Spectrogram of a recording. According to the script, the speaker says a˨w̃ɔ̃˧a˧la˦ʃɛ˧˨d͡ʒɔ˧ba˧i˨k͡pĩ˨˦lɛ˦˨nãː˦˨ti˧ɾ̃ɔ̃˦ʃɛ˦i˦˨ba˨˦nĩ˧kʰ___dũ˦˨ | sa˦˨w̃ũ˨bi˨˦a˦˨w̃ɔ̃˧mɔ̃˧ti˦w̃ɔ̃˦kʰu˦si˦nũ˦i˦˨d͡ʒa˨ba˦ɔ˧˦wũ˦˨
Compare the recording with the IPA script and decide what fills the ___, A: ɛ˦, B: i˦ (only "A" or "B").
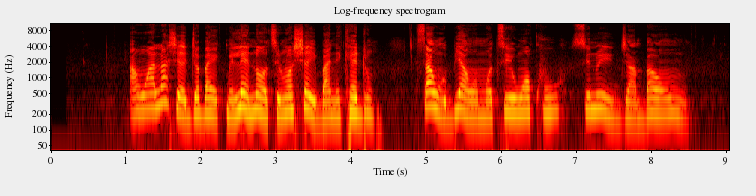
A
